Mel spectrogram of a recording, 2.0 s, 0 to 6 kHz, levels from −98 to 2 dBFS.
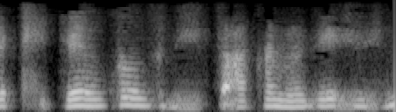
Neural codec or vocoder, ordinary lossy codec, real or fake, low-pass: codec, 16 kHz, 0.5 kbps, FreqCodec, smaller model; MP3, 24 kbps; fake; 5.4 kHz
